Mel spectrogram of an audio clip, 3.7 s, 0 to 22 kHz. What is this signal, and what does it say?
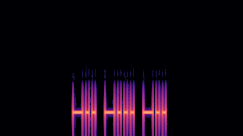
Morse code, heard as a keyed tone, about 25 wpm, 700 Hz. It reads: DBD
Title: All Cut Numbers - 3-Digit 25wpm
